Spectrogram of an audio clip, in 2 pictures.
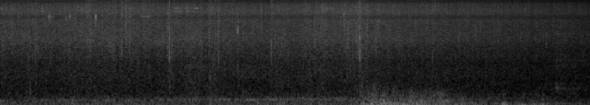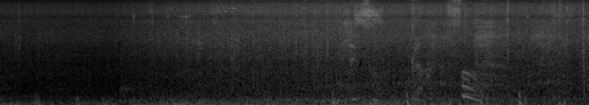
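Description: Wind gusts with a deep, steady rumble.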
